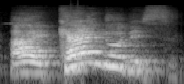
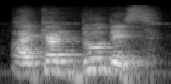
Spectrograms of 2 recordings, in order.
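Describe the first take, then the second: First: The word can is full and stressed. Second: The word can is reduced and unstressed. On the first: "If you want to say strongly" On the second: "if you want to say"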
